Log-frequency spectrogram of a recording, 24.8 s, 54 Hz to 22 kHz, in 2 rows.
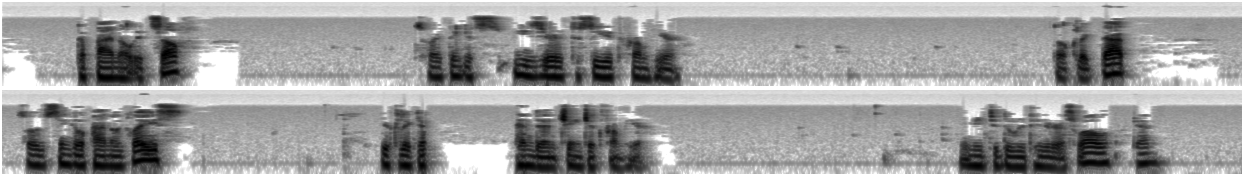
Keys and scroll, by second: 0.4 Tab, 1.4 Tab, 1.8 Tab, 2.4 Tab, 6.9 Tab, 7.5 Tab, 7.8 Tab, 8.2 Tab, 8.7 Tab, 9.2 Tab, 19.4 Escape, 20.7 Tab, 21.2 Tab, 21.7 Tab, 22.1 Tab, 22.5 Tab, 23.1 Tab, 23.4 Tab, 24.1 Tab, 24.5 Tab.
